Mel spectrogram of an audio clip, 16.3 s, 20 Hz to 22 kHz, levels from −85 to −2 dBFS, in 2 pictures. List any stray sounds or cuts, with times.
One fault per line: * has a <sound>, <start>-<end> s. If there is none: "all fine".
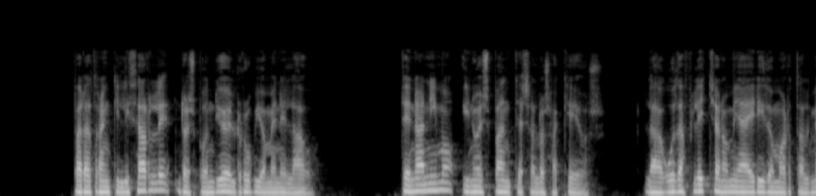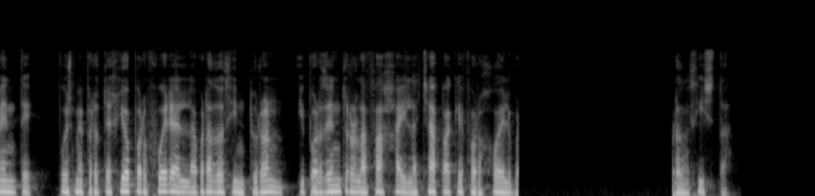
all fine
